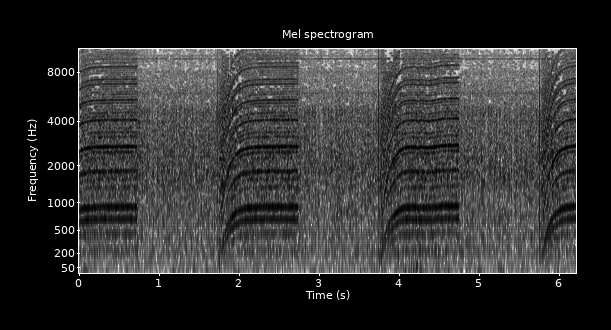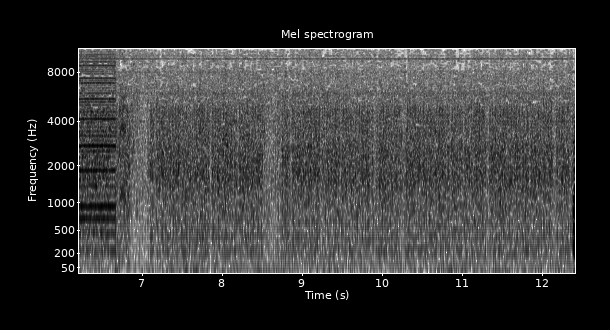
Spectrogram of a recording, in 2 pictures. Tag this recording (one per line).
ringing
emp
cell
pulse
phone
electronic
vibrate
magnetic
field-recording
